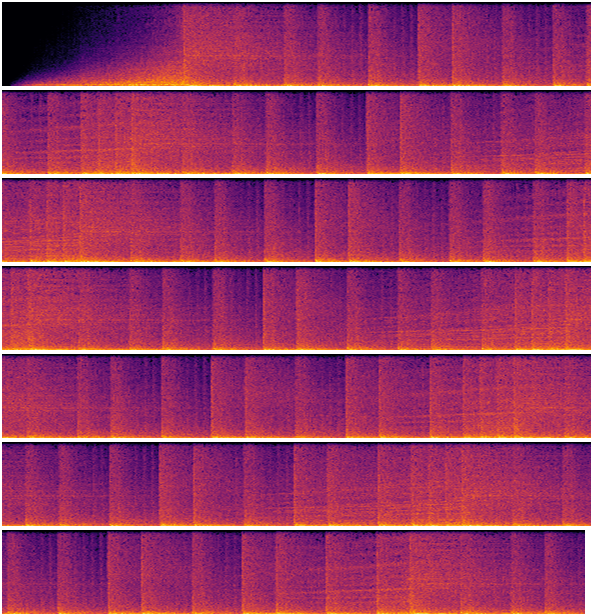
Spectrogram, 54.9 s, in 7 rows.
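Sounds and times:
percussion and effects: 0.3s - 54.8s.

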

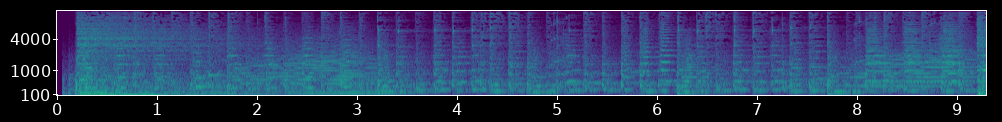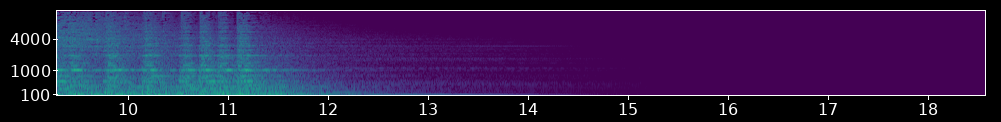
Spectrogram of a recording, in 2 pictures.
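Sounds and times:
dramatic music short edit: 0.1s - 14.1s.

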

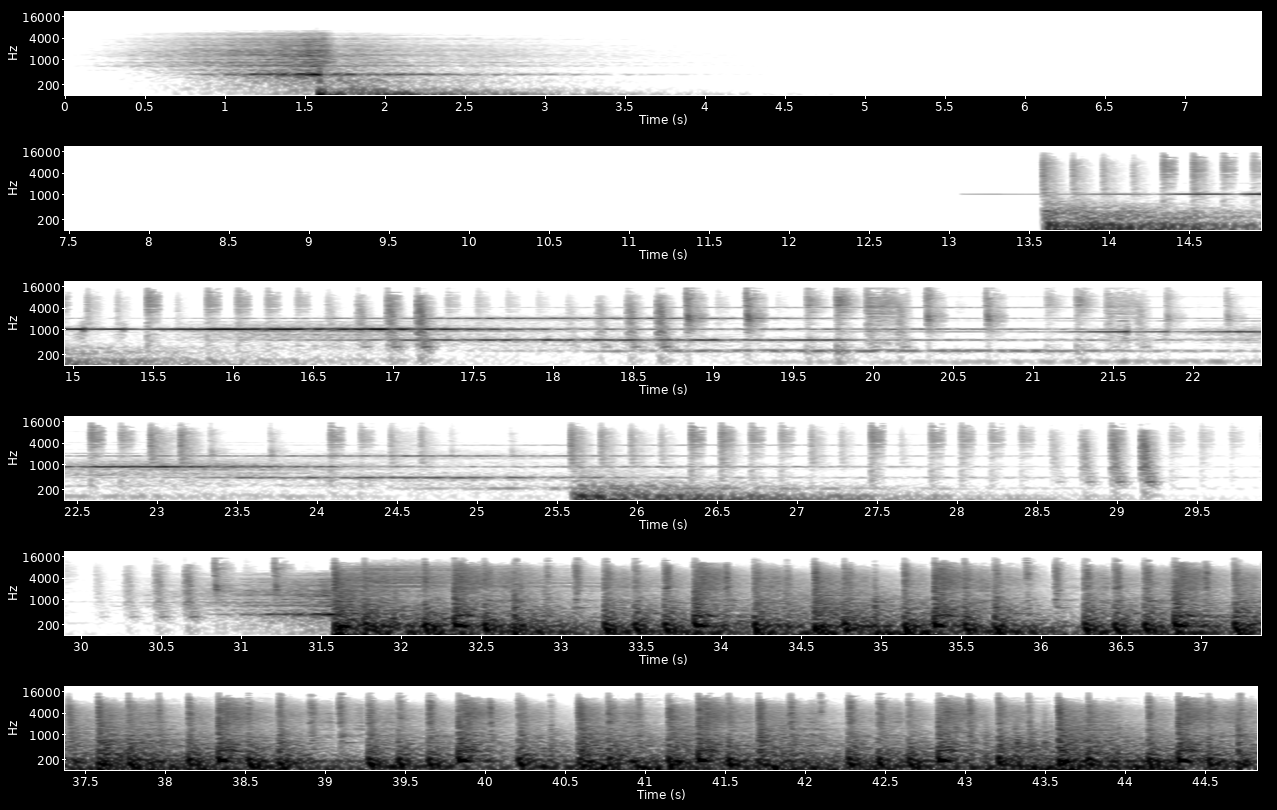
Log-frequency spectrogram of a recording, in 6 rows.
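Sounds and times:
drums: 13.6s - 24.9s, 25.6s - 44.8s.

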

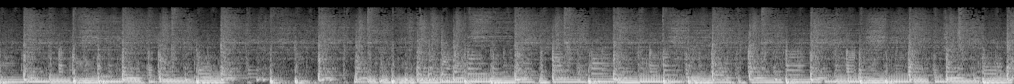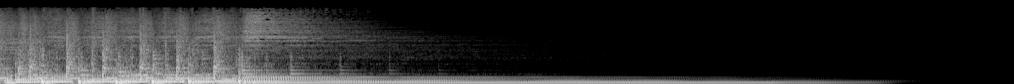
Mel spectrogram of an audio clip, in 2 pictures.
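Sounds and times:
drums: 0.0s - 15.8s
bass: 0.0s - 19.2s.

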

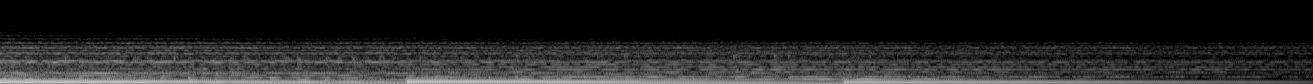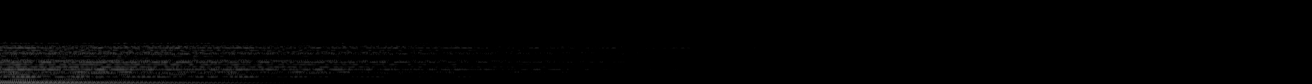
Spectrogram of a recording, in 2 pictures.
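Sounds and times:
music mix: 0.0s - 15.2s.

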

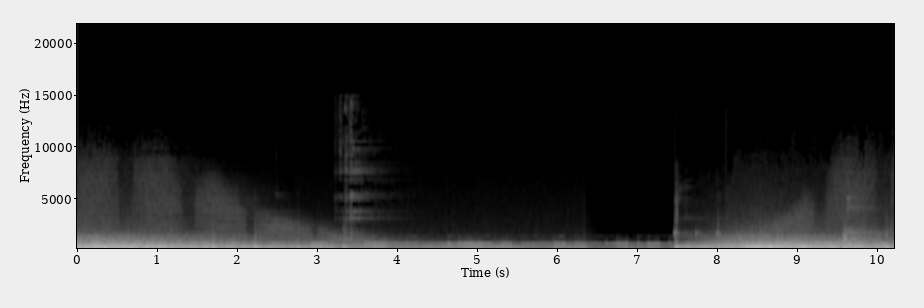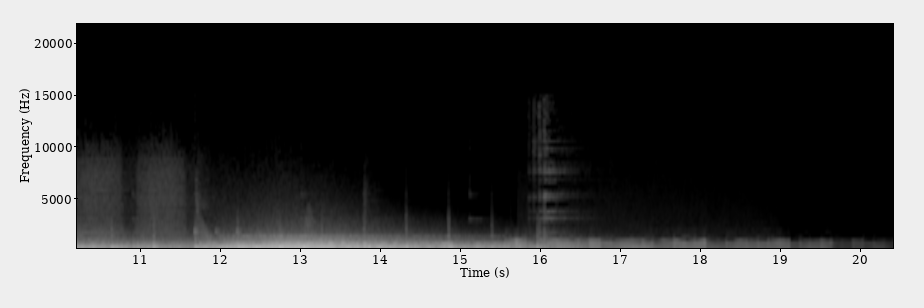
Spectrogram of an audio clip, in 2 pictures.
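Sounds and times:
beat: 0.0s - 5.0s, 7.5s - 17.9s.

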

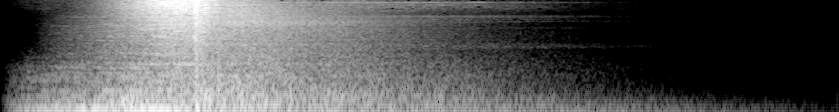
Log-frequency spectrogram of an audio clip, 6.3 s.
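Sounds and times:
steam whoosh at a terminal: 0.2s - 3.8s.

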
